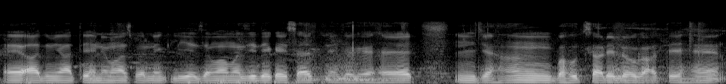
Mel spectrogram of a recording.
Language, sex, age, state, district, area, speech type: Urdu, male, 18-30, Bihar, Supaul, rural, spontaneous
